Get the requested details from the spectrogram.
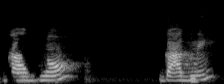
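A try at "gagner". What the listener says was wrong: मैंने बोला था जी प्लस एन साथ में होते हैं तो जी को नहीं पढ़ते, याद है? जी प्लस एन या एन प्लस जी, मोन्तान्य, गान्य, ये भी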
